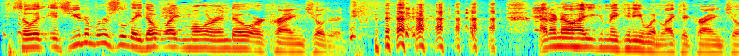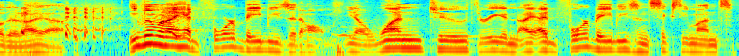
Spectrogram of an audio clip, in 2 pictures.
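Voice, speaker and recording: A man in his fifties hosts a relaxed interview, talking at an everyday pitch. He jokes and fires off rapid questions. A faint hiss of noise sits under the recording. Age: 50s. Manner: chatty, joking, asks rapid questions. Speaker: podcast host. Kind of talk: casual interview.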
